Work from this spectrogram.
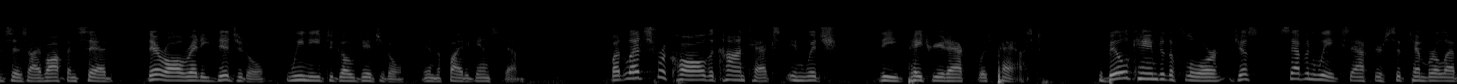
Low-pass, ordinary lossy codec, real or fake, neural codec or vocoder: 7.2 kHz; MP3, 24 kbps; real; none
